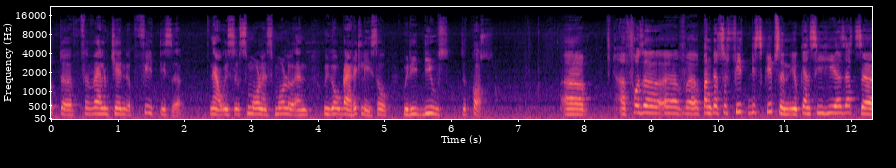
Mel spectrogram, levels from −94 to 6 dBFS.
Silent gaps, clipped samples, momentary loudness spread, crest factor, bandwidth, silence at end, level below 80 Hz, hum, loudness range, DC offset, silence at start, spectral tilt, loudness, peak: none; under 0.1%; 10 LU; 18 dB; 16.5 kHz; 0 s; -48 dBFS; none; 4 LU; under 0.1%; 0 s; -5 dB/octave; -24 LUFS; -6 dBFS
